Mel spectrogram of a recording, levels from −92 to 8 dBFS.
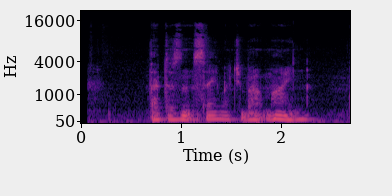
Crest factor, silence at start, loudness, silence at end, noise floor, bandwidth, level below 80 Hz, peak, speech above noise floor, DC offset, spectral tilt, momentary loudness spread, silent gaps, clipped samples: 16 dB; 0.05 s; -41 LUFS; 0 s; -62 dBFS; 15.5 kHz; -56 dBFS; -24 dBFS; 23 dB; under 0.1%; -4.5 dB/octave; 13 LU; none; under 0.1%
